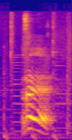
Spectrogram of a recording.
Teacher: In Cherankan, R's and L's both make the sound of a rolling R.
